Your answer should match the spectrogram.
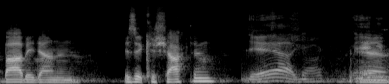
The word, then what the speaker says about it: Coshocton: Is it Coshocton? Yeah. Shock. And Yeah. you pronounced it right.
